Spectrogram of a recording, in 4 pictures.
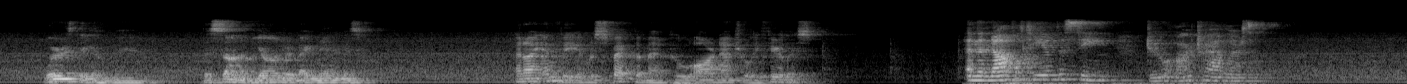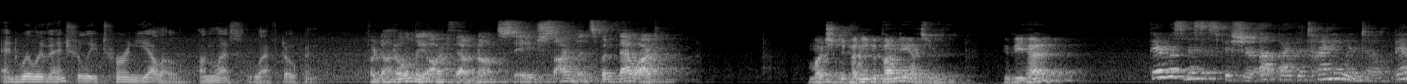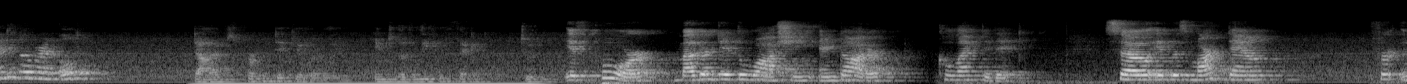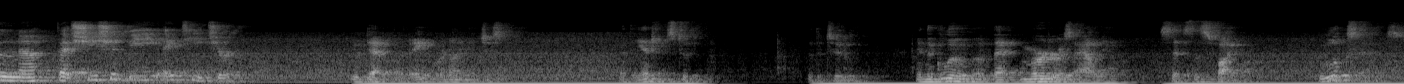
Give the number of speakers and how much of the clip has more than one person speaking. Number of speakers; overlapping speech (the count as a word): nine, no overlap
